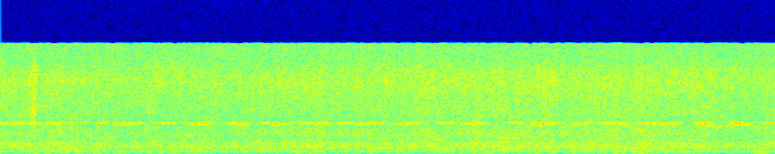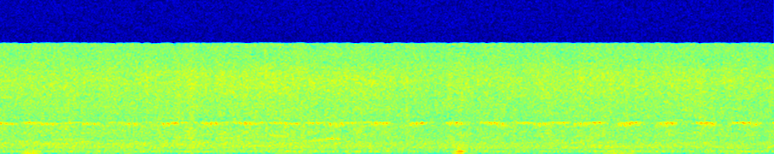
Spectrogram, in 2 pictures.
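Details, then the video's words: Steady, dense buzzing of numerous bees, a low droning hum with individual wingbeat tones drifting through and two short louder passes, recorded as natural sound for calm and sleep. "bees therapy relaxing natural buzzing sound"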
